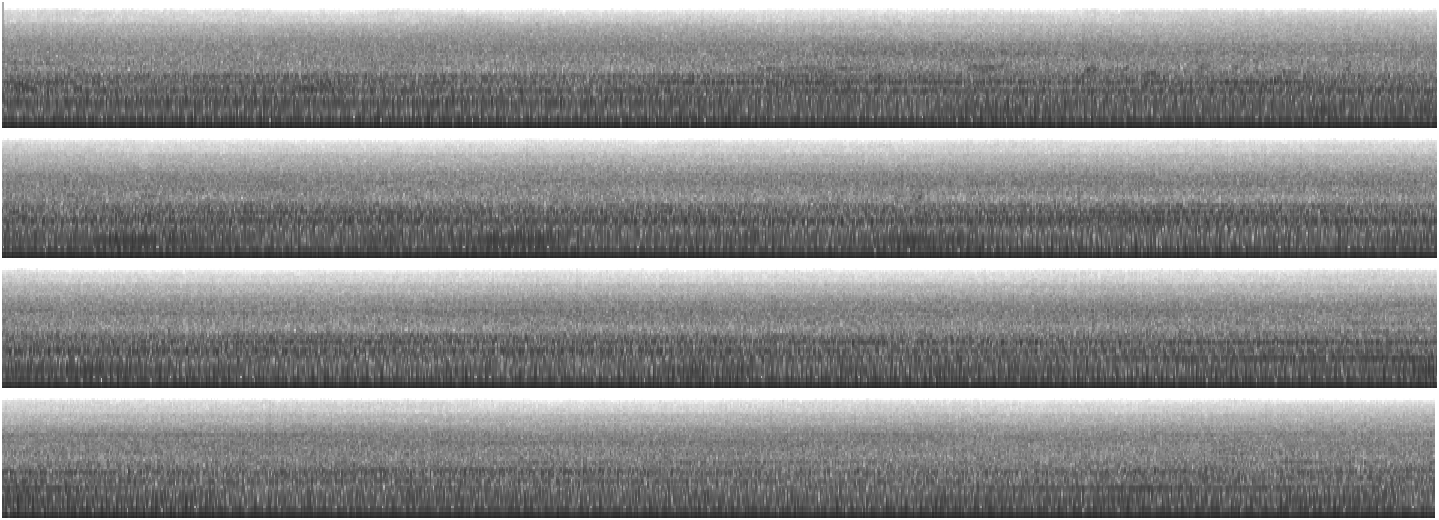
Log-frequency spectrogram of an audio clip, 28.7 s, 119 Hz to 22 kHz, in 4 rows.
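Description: Cessna 172's piston engine and propeller running steadily in flight, heard from inside the cabin as a loud, even low hum with steady overtones.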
